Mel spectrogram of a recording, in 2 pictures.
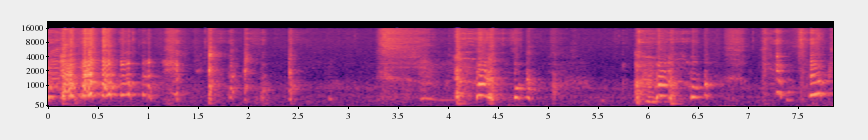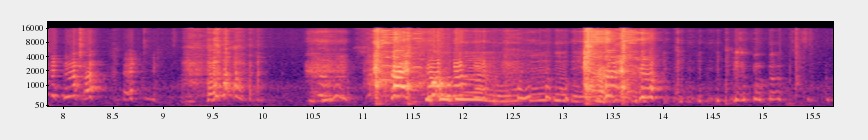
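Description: Girls laughing in short bursts, with some coughing, as they eat cake face-first; a long, loud fit of laughter comes about two-thirds of the way in.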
